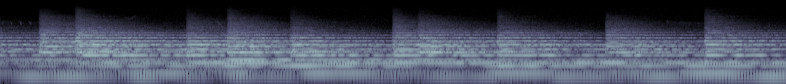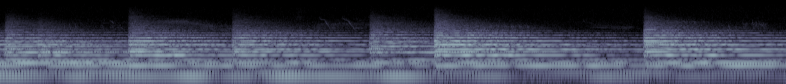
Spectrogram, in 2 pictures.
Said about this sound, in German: Was einst der Engel den Hirten verkündete, das singen heute die Glocken der ganzen Welt.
